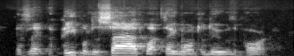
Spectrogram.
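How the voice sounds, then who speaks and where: A man is speaking at a moderate pace. Behind him, there is music in the background. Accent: north Florida. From US South. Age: 70s. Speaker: public commenter. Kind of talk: public comment at a county meeting. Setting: county commission meeting.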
